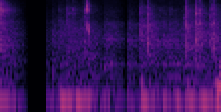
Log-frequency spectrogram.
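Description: Typing on a computer keyboard: a quick run of irregular key clicks, broken by a brief gap of silence a little way in.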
